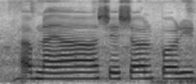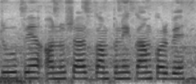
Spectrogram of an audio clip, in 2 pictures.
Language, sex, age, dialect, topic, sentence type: Magahi, female, 18-24, Northeastern/Surjapuri, banking, statement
